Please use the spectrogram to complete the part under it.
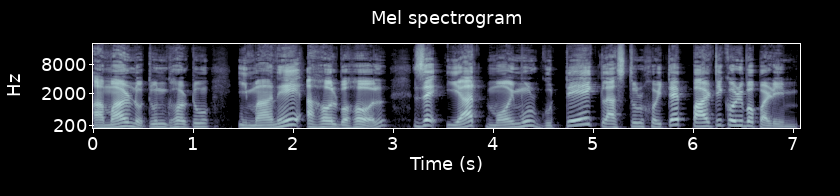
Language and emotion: Assamese, happy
